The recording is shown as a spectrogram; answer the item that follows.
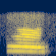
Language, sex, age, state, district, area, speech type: Maithili, female, 30-45, Bihar, Begusarai, rural, conversation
